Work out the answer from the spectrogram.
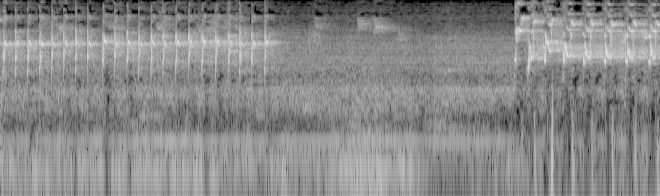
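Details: Lovebird pouring out quick harsh chirps, falling quiet for about two seconds, then bursting back with loud, rasping, rapid notes.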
